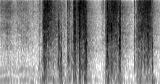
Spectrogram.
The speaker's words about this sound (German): Und dabei habe ich ihn zerrissen. Mhm. Weißt du, das hört sich dann wieder an wie Geld. Wow. Ja. Ich habe es komplett verkackt und den Fünfer zerrissen.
